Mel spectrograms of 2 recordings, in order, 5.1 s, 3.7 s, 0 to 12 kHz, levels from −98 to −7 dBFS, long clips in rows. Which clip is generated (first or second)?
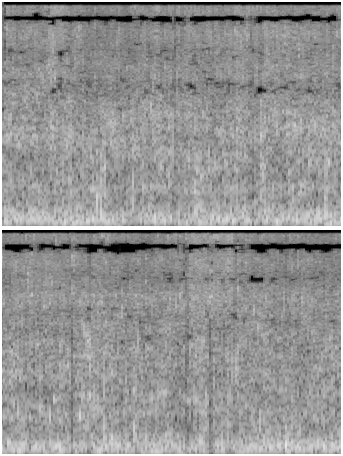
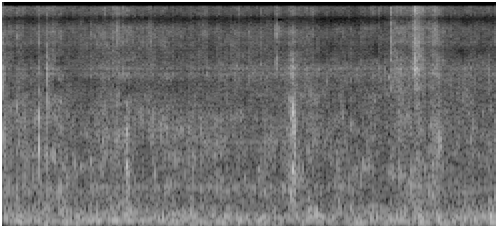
second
